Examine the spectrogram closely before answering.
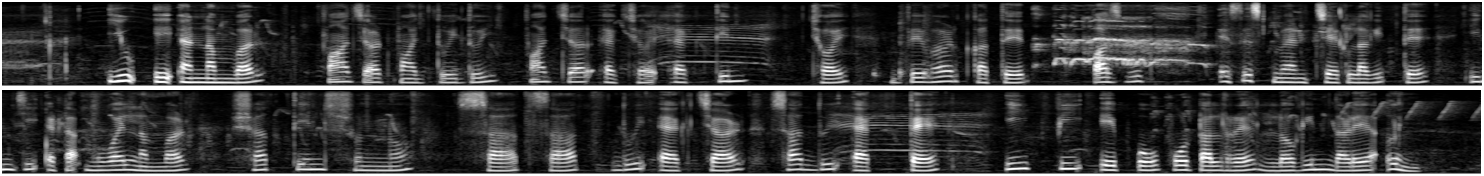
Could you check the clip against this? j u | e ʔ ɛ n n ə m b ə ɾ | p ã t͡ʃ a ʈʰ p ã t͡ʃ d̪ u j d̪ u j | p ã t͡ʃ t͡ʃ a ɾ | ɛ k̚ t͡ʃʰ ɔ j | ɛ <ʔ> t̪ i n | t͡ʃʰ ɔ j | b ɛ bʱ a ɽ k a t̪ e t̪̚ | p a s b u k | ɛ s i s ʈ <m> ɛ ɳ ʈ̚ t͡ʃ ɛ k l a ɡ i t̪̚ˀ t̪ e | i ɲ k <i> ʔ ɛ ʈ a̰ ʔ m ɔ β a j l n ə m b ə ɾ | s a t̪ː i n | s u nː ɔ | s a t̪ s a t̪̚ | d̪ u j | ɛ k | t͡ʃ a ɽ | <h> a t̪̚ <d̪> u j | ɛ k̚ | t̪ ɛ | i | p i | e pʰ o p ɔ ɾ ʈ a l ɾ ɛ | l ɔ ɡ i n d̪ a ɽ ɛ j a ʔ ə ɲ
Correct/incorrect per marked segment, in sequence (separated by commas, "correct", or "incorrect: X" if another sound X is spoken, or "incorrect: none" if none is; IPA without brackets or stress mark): incorrect: k, correct, correct, incorrect: s, correct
